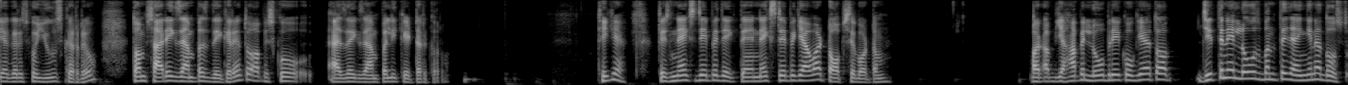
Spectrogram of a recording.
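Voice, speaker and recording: A man talks through charts in a casual, friendly lesson, often pausing to check that the listener is keeping up. His voice sits a bit high for a man. The recording is close and dry, no room sound. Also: dry recording. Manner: chatty, reassuring, asks the viewer "samjhe?". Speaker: trading teacher. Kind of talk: casual screen-share chart tutorial.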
